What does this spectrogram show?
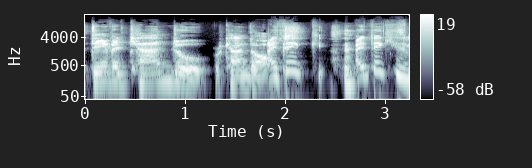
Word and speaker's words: David Candaux: Yeah, I also realised that much like Sriracha from earlier on, I've been adding an L to his name. So it's pronounced David Candaux.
